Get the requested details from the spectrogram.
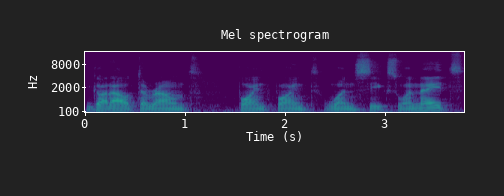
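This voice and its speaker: Audible room echo surrounds a man speaking very slowly at a fairly low pitch with a non-native accent. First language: not English. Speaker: crypto market analyst. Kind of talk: market analysis commentary. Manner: halting, repeats words.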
